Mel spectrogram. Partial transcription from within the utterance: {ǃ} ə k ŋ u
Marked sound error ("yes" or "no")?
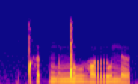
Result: yes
